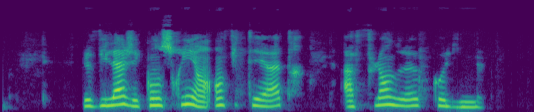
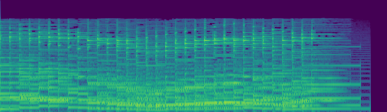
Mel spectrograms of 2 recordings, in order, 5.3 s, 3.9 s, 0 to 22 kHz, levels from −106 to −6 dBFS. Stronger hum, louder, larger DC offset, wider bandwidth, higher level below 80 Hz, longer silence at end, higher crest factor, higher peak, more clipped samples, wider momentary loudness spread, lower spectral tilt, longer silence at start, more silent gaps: neither; about the same, -26 LUFS vs -25 LUFS; neither; second, 7.6 kHz vs 11.5 kHz; second, -78 dBFS vs -58 dBFS; first, 0.5 s vs 0.15 s; about the same, 20 dB vs 20 dB; about the same, -6 dBFS vs -6 dBFS; neither; first, 10 LU vs 7 LU; first, -5.5 dB/octave vs -3 dB/octave; first, 0.85 s vs 0 s; neither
